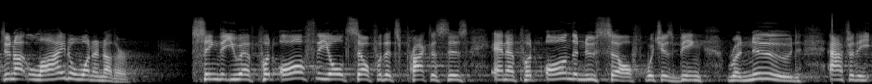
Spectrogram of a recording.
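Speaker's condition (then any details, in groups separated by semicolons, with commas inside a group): No condition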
